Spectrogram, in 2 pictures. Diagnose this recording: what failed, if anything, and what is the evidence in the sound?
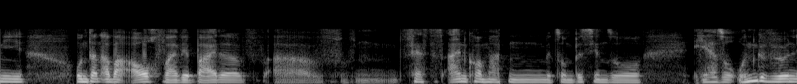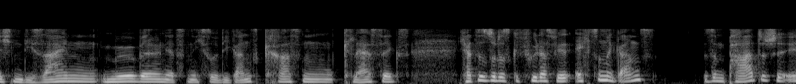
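No fault detected.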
